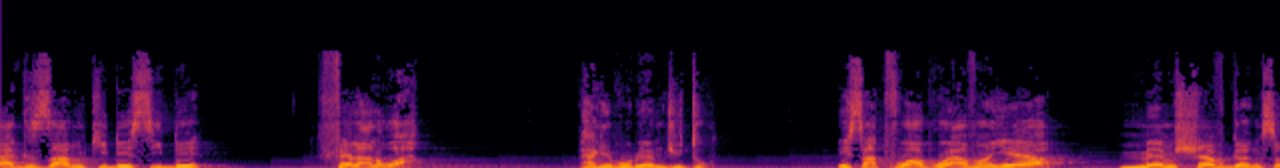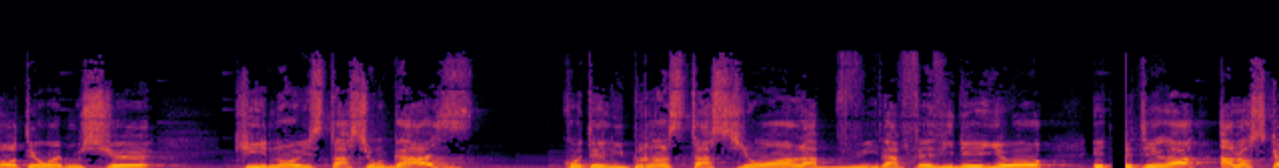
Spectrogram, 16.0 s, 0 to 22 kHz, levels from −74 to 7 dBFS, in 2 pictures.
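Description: Near the end, at 14.93 s, the audio drops abruptly into silence until 15.03 s. That is a corrupt frame muted. Some bits in the compressed stream were flipped, and the decoder rejected the damaged data. The player filled the gap with silence instead. The hole lasts about 94 ms, which fits a single lost frame. The cut-in is sudden, not faded. The sound then resumes in its proper place, because timing is kept.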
